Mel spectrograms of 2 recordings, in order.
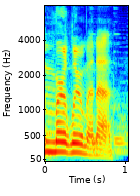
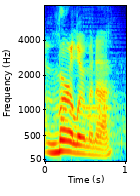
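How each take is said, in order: First: The stress falls on a later syllable. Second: The stress falls on the first syllable. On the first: The speaker calls it right. "Certainly Merlumina" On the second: The speaker calls it wrong. "It's not Merlumina"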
